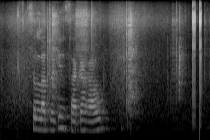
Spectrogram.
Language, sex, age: Northern Sotho, male, 21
